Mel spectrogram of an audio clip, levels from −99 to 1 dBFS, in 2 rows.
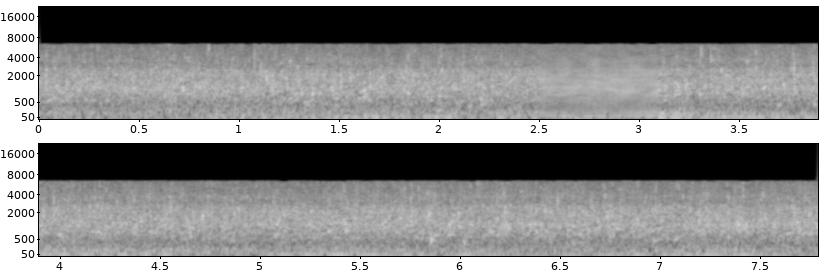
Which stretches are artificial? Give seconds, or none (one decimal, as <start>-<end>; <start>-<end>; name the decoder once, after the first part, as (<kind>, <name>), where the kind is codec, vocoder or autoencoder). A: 2.5-3.1 (vocoder, Vocos)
